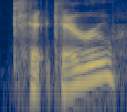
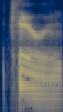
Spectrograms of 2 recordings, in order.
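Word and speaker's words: kaeru: her her tag is frogs in japanese uh keru i'm sorry if i'm not pronouncing that wrong lexi but it's it's keru k-a-e-r-u um she has been running events in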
